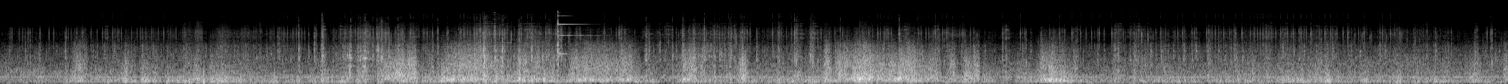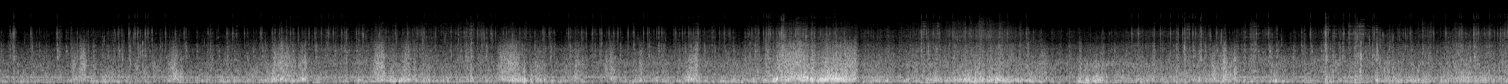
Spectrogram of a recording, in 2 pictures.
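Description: Wind buffeting the microphone of a camera on a moving electric scooter, in rumbling gusts that swell and ease every few seconds. Under it runs a steady hum from the scooter's electric motor, with a short high beep about six seconds in.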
